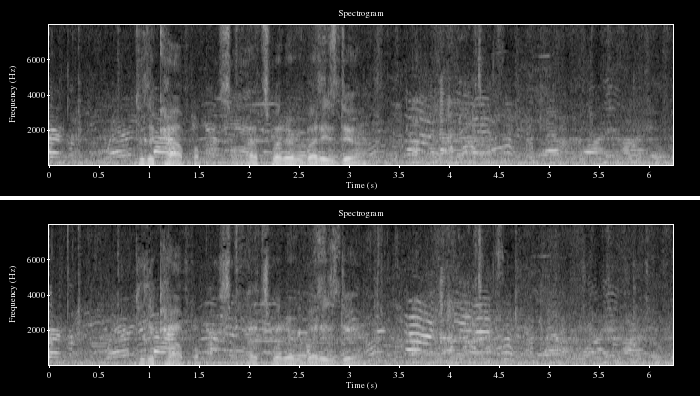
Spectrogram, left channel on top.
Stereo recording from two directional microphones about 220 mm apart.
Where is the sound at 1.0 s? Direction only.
15° left (ahead or behind).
